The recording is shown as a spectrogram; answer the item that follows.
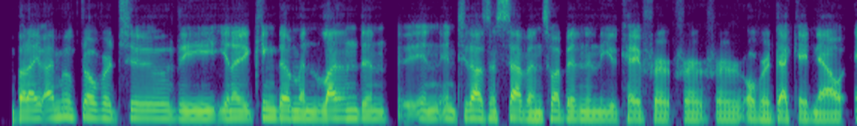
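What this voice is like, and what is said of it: Canadian accent. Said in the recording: “As you probably can hear from my accent, I, I hail from Toronto, Canada”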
